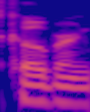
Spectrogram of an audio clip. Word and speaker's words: Cockburn: dare you forget Kofi don't try to tell me it's Coburn because it's spelled cockburn oh yeah yeah I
